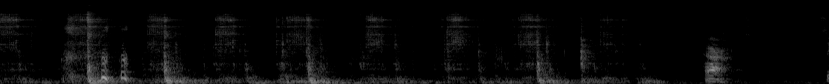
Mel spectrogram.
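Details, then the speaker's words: 1963 Mercury Meteor after drum-to-disc brake conversion: rotor turned by hand scrapes rhythmically about twice a second at the same spot each turn; rotor runout out of tolerance, to be corrected with a 0.010-inch shim behind it. "oh still sounds bad it takes yet but it still sounds bad rotor don't sound straight"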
